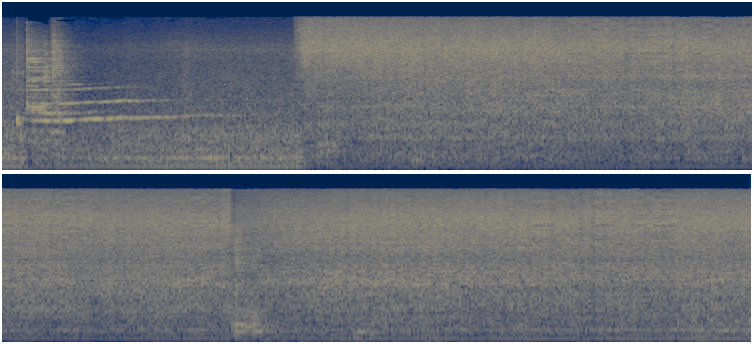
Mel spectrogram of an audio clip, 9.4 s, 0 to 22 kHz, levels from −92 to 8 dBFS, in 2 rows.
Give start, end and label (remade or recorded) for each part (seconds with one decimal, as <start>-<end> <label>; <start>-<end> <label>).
0.0-3.5 recorded; 3.5-6.3 remade; 6.3-8.0 recorded; 8.0-8.9 remade; 8.9-9.4 recorded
